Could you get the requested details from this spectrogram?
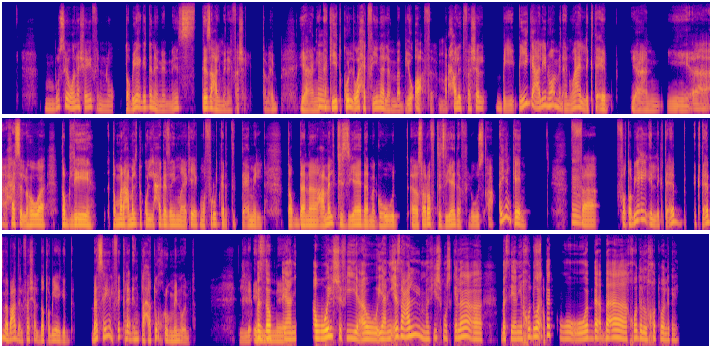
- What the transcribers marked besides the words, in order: none
- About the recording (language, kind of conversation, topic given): Arabic, podcast, بتشارك فشلك مع الناس؟ ليه أو ليه لأ؟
